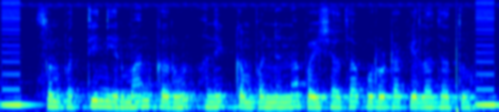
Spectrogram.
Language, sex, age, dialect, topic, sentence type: Marathi, male, 25-30, Varhadi, banking, statement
